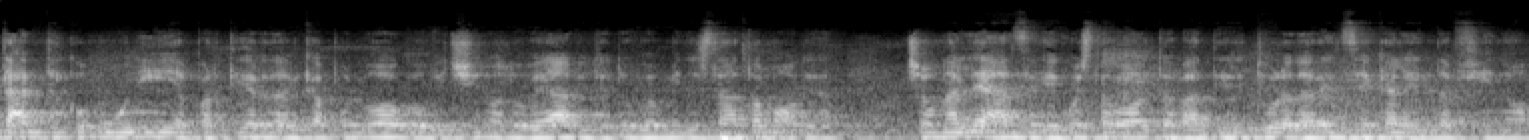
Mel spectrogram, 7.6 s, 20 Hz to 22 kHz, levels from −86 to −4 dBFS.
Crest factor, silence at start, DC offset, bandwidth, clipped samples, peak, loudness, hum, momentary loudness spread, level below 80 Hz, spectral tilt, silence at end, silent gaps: 16 dB; 0 s; under 0.1%; 9.2 kHz; under 0.1%; 0 dBFS; -18 LUFS; none; 5 LU; -42 dBFS; -6.5 dB/octave; 0 s; none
